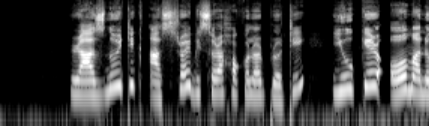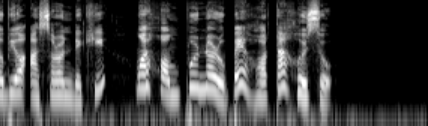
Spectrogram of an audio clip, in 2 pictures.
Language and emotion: Assamese, angry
